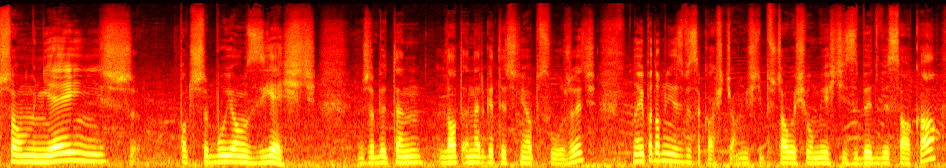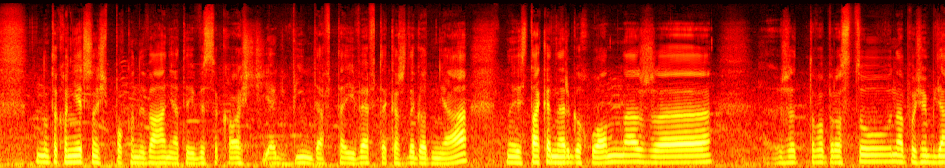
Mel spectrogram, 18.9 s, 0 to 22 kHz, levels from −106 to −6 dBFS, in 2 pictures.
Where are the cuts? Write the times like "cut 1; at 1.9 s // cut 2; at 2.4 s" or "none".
none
